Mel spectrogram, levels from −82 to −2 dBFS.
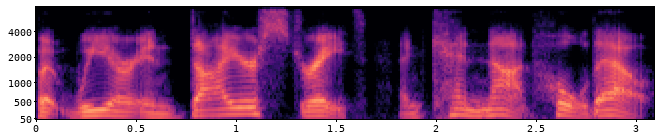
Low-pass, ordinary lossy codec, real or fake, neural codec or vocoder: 7.2 kHz; Opus, 24 kbps; fake; codec, 16 kHz, 0.4 kbps, LongCat-Audio-Codec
